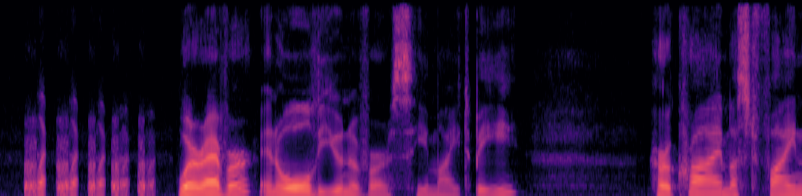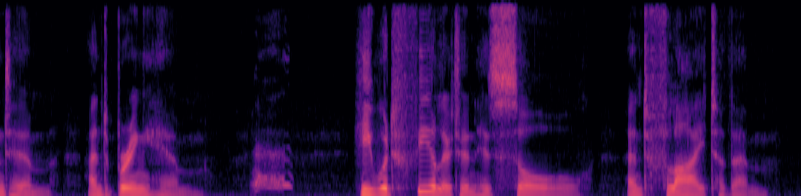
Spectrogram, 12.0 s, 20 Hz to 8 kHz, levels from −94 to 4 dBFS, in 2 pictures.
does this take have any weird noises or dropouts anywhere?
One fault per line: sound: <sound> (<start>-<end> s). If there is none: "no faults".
sound: laugh (0.2-1.2 s)
sound: bark (7.9-8.2 s)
